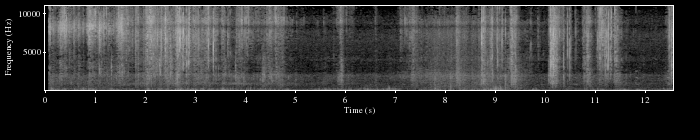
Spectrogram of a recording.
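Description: Wind buffeting an outdoor camera microphone in a steady rush, broken by frequent irregular crackles and rustles.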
